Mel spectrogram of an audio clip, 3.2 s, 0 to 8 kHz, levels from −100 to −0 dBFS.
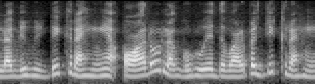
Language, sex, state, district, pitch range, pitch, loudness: Hindi, female, Madhya Pradesh, Dhar, 185-250 Hz, 200 Hz, -19 LUFS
